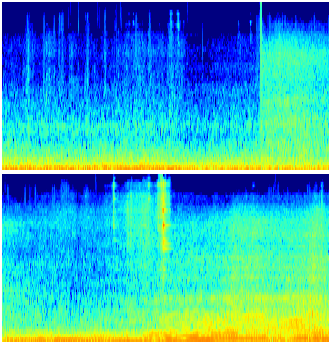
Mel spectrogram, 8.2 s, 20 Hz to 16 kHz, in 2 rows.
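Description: VW Polo GT TSI's Stage 2–tuned 1.2-litre turbocharged four-cylinder engine through a full-system exhaust with a Remus valvetronic muffler, heard from inside the car: a low rumble at low revs, then the engine note climbs steadily under throttle from about five seconds in.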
